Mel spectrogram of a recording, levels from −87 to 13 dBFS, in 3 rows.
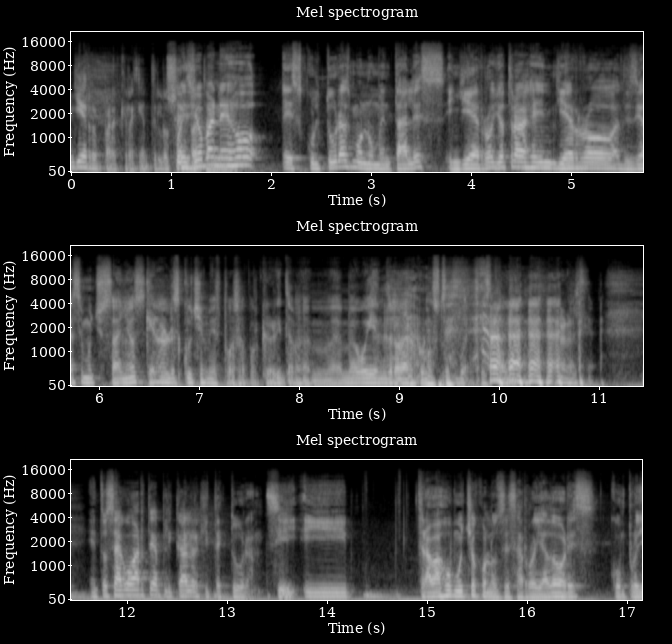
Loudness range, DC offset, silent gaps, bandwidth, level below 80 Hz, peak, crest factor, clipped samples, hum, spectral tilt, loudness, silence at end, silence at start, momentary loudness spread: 4 LU; under 0.1%; none; 15 kHz; -36 dBFS; -2 dBFS; 14 dB; under 0.1%; none; -5 dB/octave; -18 LUFS; 0 s; 0 s; 10 LU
